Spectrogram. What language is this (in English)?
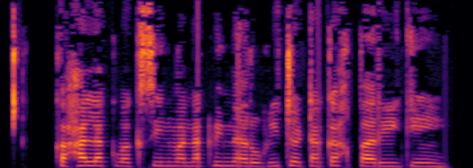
Pashto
